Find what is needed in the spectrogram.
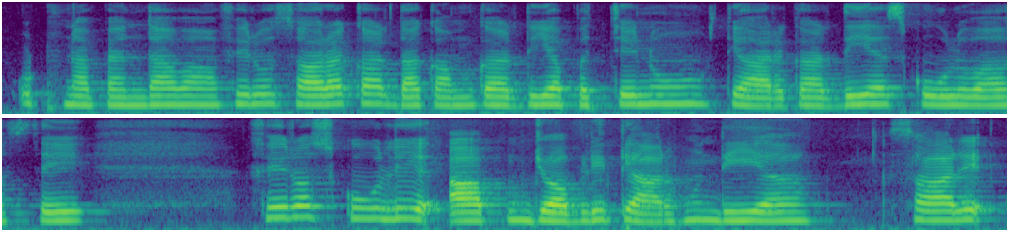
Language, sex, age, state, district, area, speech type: Punjabi, female, 30-45, Punjab, Tarn Taran, rural, spontaneous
